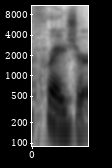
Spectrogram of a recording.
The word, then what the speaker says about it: Frazier: Say it the way you would say it in your country. and then the Frazier, because that's just the American pronunciation.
